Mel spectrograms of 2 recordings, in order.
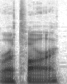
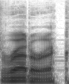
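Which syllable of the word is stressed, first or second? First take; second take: second; first. First: The stress falls on the second syllable. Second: The stress falls on the first syllable. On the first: The speaker calls it wrong. "not rhetoric" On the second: The speaker calls it right. "It's rhetoric"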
